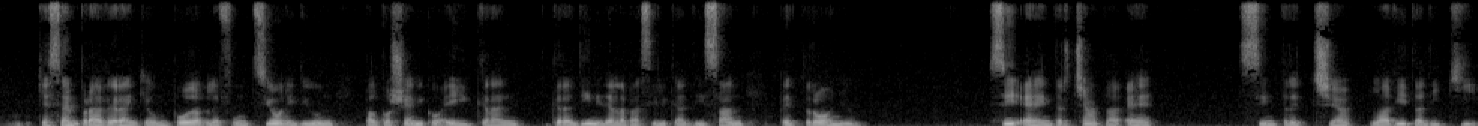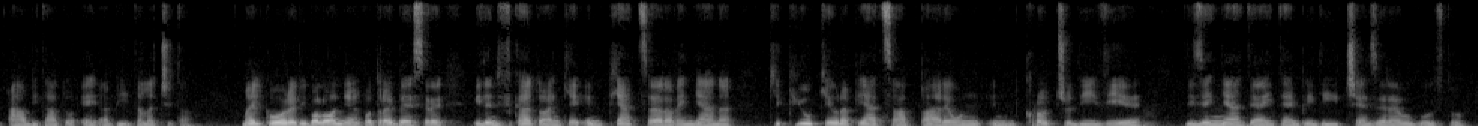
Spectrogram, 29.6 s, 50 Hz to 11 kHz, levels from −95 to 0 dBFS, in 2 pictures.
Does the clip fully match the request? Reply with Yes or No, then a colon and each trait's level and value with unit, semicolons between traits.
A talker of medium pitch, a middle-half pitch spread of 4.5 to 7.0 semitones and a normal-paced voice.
No: low, 125 Hz; average, 5.0 semitones; average, 130 wpm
